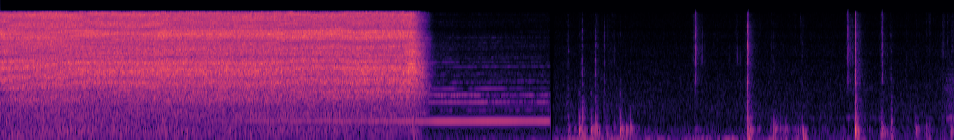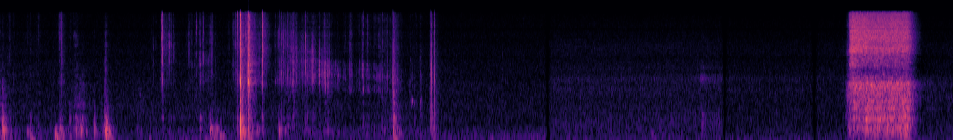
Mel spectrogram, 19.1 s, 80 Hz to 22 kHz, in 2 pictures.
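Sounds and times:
glue strands crackling and snapping: 6.8 - 14.0.

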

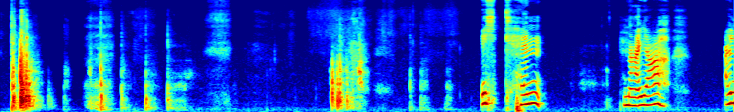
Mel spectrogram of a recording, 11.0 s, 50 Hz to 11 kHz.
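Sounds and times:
plastic figurines knocking on wood: 0.2 - 1.6.

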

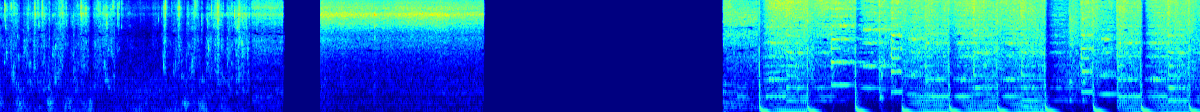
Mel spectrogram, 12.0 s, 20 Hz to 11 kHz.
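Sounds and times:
water splashing: 0.0 - 2.8
food sizzling in a wok: 3.2 - 4.9.

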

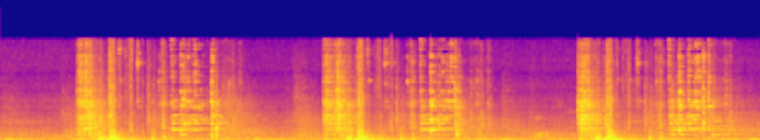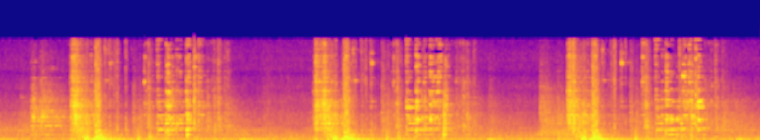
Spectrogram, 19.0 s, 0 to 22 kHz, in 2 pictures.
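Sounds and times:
punch press metal blows: 1.0 - 3.0, 4.0 - 6.1, 7.2 - 9.2, 10.0 - 12.4, 13.4 - 15.6, 16.4 - 18.8.

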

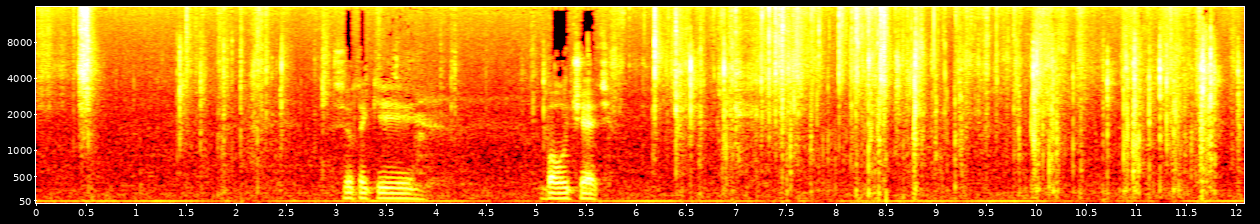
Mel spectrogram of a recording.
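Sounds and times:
paper crinkling and rustling: 1.4 - 4.2, 5.0 - 12.0
knife cutting paper envelope: 6.2 - 12.0.

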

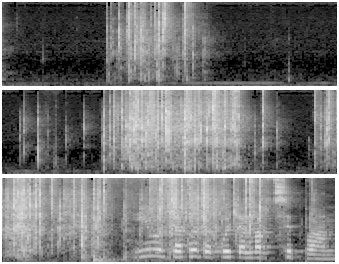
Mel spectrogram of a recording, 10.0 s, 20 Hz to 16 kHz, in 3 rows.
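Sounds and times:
plastic packaging crinkling: 1.0 - 2.2, 3.5 - 10.0.

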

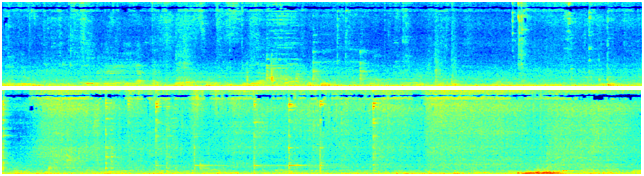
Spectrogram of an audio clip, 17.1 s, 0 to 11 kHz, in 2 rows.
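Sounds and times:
steak sizzling on a griddle: 8.8 - 17.0.

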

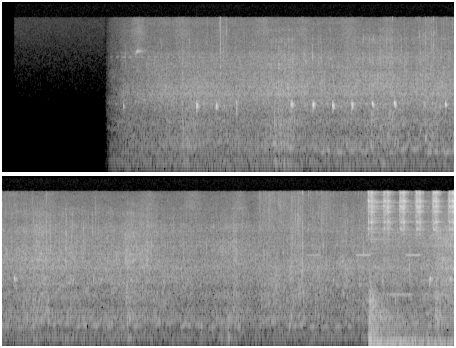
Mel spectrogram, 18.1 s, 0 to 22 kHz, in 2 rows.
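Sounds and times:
outdoor waterside ambience: 2.1 - 18.0
short high chirp: 16.4 - 18.0.

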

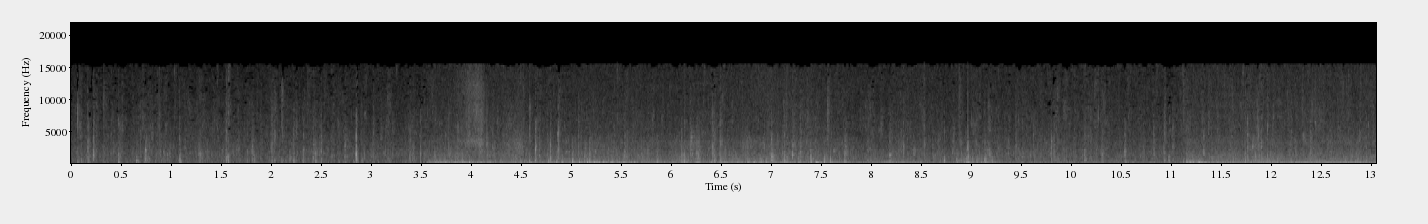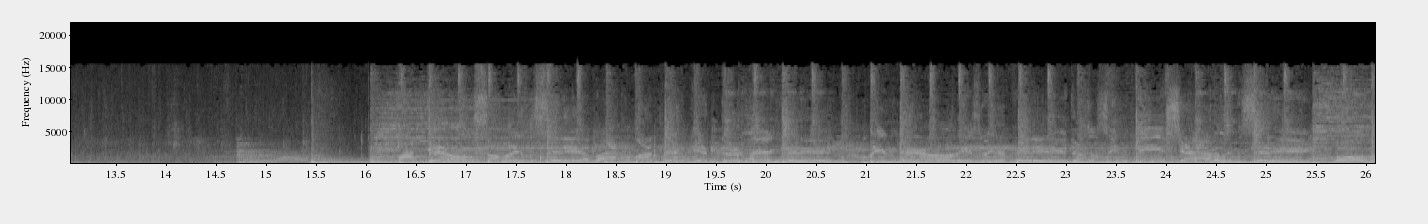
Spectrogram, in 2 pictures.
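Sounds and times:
vinyl record crackle and clicks: 0.0 - 26.0
low uneven rumble: 3.6 - 26.0
music: 14.7 - 26.0.

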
